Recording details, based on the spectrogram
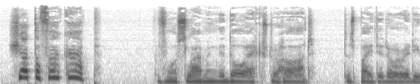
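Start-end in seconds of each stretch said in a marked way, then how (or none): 0.1-1.0 much higher furious yell; yelling back. Acted. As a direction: shriek it back through the door. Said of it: "she yelled back".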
